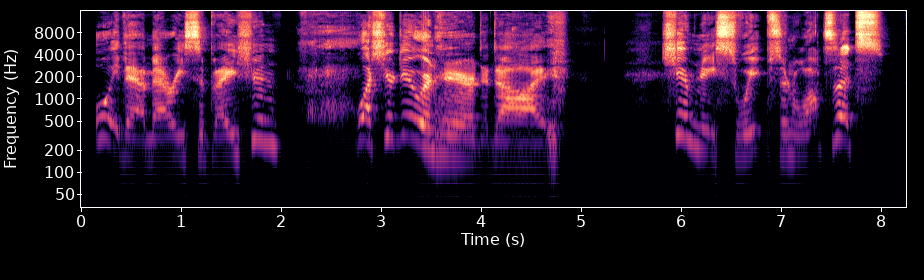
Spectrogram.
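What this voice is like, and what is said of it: Exaggerated mock Cockney accent. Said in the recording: “It's very Dick Van Dyke and Mary Poppins.”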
